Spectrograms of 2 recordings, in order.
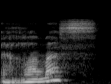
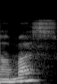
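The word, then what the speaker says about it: חמס: voyez là hein donc ça se prononce r on dit ramasse ok c'est comme un r en fait ici dans la gorge ok ramasse c'est le vrai nom on peut dire amasse oui à l'occidental mais enfin c'est pas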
